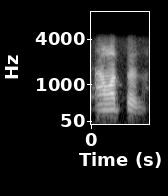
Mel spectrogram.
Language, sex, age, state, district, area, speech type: Bengali, male, 45-60, West Bengal, Hooghly, rural, conversation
